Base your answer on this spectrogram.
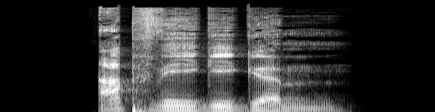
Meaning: strong dative masculine/neuter singular of abwegig
- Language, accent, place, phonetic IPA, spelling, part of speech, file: German, Germany, Berlin, [ˈapˌveːɡɪɡəm], abwegigem, adjective, De-abwegigem.ogg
